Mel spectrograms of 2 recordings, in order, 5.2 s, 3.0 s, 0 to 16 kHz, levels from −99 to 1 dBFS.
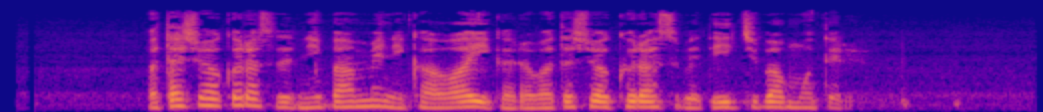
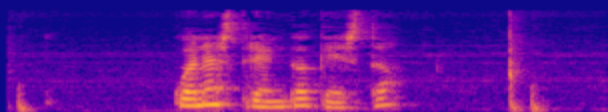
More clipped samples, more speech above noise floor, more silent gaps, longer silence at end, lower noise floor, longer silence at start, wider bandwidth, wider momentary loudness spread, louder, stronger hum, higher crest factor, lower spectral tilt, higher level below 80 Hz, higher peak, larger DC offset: neither; second, 35 dB vs 44 dB; neither; first, 0.7 s vs 0.3 s; about the same, -66 dBFS vs -67 dBFS; first, 0.75 s vs 0.1 s; about the same, 11.5 kHz vs 11.5 kHz; second, 7 LU vs 24 LU; second, -31 LUFS vs -24 LUFS; neither; about the same, 18 dB vs 20 dB; about the same, -5 dB/octave vs -5 dB/octave; second, -78 dBFS vs -56 dBFS; second, -14 dBFS vs -6 dBFS; neither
